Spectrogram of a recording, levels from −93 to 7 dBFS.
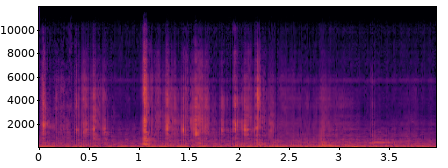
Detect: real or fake fake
